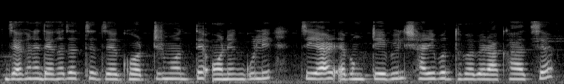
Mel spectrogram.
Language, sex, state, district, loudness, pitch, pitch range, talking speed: Bengali, female, Tripura, West Tripura, -17 LUFS, 255 Hz, 240-265 Hz, 140 wpm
